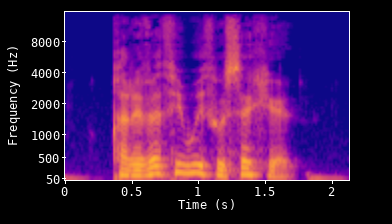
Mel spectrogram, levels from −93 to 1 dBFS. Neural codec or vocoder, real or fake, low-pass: none; real; 14.4 kHz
